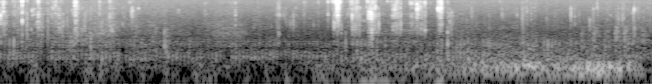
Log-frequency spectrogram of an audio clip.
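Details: Foster kittens piling onto their carer's lap in a small room give a low rumbling purr that swells toward the end, accompanied by light rustles and small clicks.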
